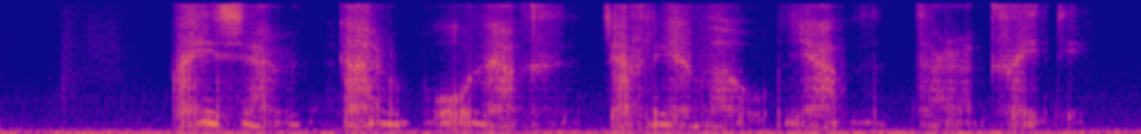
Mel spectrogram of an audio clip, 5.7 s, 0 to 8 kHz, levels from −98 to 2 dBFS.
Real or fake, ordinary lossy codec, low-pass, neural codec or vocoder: fake; AAC, 32 kbps; 7.2 kHz; autoencoder, 22.05 kHz, a latent of 192 numbers a frame, VITS, trained on many speakers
